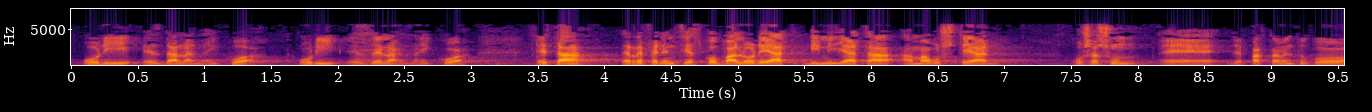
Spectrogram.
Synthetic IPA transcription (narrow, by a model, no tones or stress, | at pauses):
o̞ɾie̞zd̪alanajko̞a̰oɾie̞̰zd̪e̞la̰na̰jko̞a̰ | e̞t̪ae̞re̞fe̞ɾe̞nt͡siasko̞balo̞ɾe̞akbimiʎaet̪aʔamaβ̞o̞st̪e̞an | o̞sasund̪e̞paɾt̪ame̞nt̪uko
